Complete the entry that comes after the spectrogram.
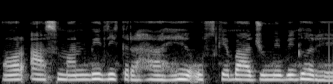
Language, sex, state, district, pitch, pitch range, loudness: Hindi, female, Odisha, Khordha, 225 Hz, 215-230 Hz, -14 LUFS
